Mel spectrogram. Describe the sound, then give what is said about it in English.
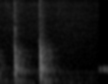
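Two sharp, resonant knocks on a wooden table, spaced less than half a second apart, heard after a spirit was asked to knock again, followed by quiet and then a faint steady hum at the very end. “And I asked the spirit to knock again. It took a few requests, but eventually it happened again.”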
